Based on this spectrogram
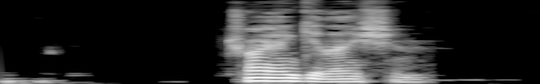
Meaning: A technique in which distances and directions are estimated from an accurately measured baseline and the principles of trigonometry; (countable) an instance of the use of this technique
- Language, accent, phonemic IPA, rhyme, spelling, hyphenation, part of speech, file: English, Australia, /tɹaɪˌæŋɡjʊˈleɪʃən/, -eɪʃən, triangulation, tri‧an‧gu‧lat‧ion, noun, En-au-triangulation.ogg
